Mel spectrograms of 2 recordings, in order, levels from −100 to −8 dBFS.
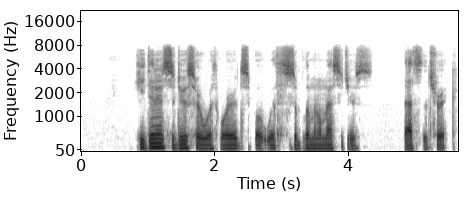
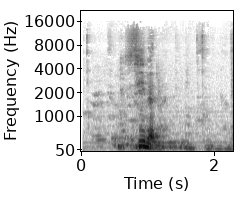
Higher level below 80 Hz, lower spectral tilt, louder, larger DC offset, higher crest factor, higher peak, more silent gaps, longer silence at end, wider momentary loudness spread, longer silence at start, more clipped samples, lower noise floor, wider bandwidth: second, -56 dBFS vs -50 dBFS; about the same, -6.5 dB/octave vs -7.5 dB/octave; second, -27 LUFS vs -19 LUFS; neither; about the same, 18 dB vs 18 dB; second, -8 dBFS vs -4 dBFS; neither; first, 0.2 s vs 0 s; second, 12 LU vs 24 LU; first, 0.85 s vs 0.5 s; neither; first, -83 dBFS vs -47 dBFS; second, 8 kHz vs 13.5 kHz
